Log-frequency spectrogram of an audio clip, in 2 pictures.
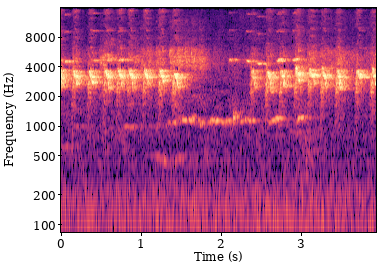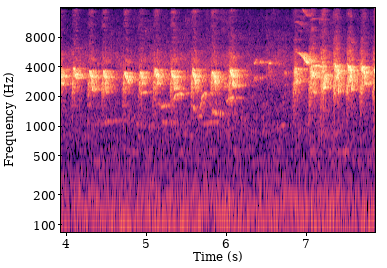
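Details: Grey-cheeked bulbul in a master recording for training birds: rapid runs of sharp, even chattering notes, about four a second, broken by a short pause and then resumed, with a few lower whistled notes in between.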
